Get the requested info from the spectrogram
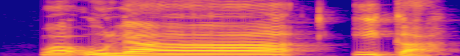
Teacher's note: واو ہونٹوں کی نا تمام گلائی کے ساتھ حمزہ کی پیش کو لمبا نہیں کریں گے، لا پہ 4 حرکات کے برابر ہم اسے کھینچیں گے، اس پہ کھڑا زبر بھی، اور یہ دیکھیں ایک مد آپ کو سامنے نظر آ رہی ہے۔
